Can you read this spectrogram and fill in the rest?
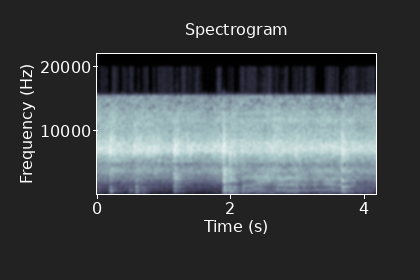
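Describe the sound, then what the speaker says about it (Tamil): Mudakathan greens are sautéed with cumin and garlic in a pan, a soft sizzle under repeated scraping stirs and a few clinks of the spoon, close and steady with no voices. "இப்போ இது நல்லா வதங்கினோன்னா அதில் இந்த முடக்கத்தான் கீரையும் சேர்த்து நல்லா வதக்கணும்"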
